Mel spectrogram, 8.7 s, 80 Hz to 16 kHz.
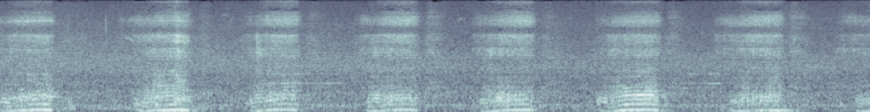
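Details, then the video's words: Loud snoring from a bulldog: deep rasping snores with low buzzy bands, one breath cycle roughly every 1.2 seconds, steady and rhythmic throughout. "Loud Snoring Bulldog"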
